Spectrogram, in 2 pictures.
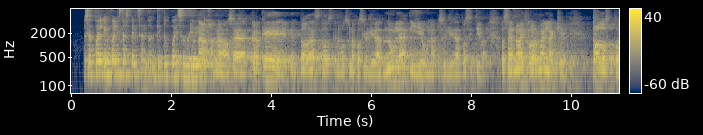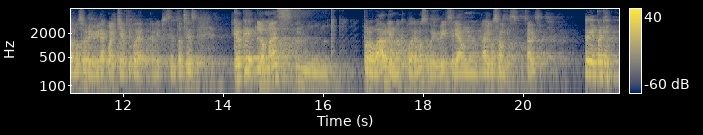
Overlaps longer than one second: none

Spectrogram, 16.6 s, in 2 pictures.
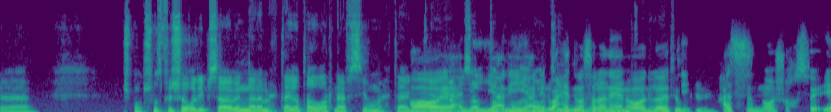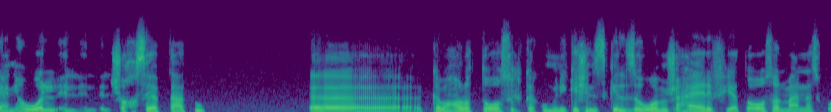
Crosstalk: present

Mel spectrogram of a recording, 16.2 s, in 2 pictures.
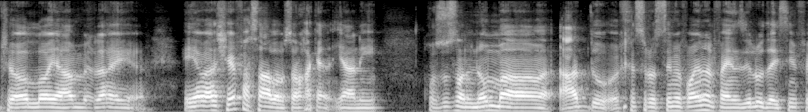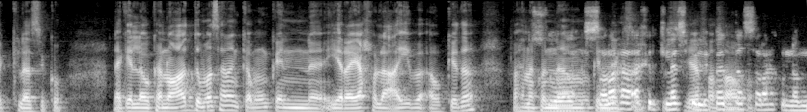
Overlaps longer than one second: present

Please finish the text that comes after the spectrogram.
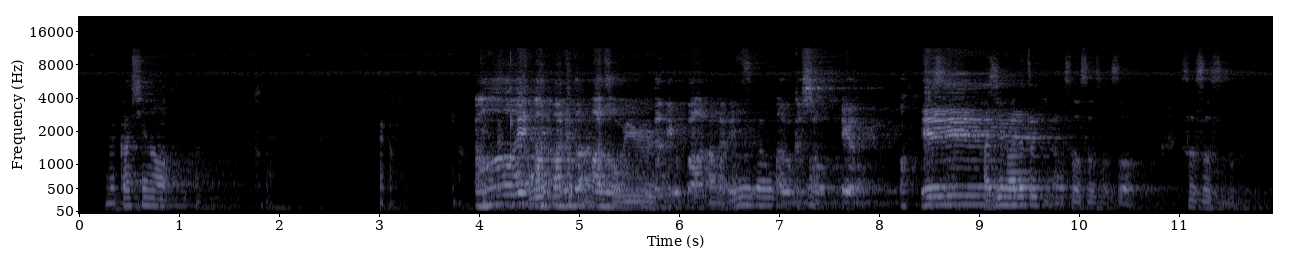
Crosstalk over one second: present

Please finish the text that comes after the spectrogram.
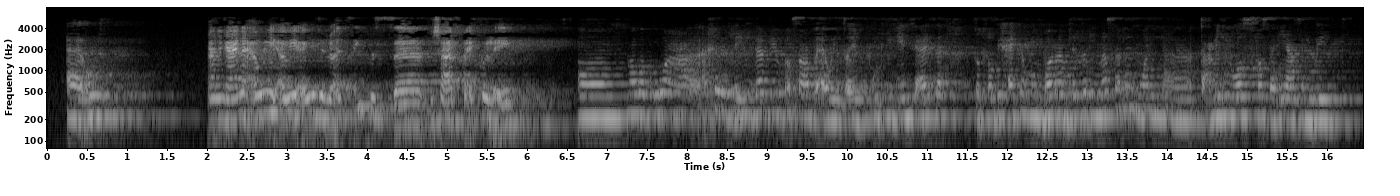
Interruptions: none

